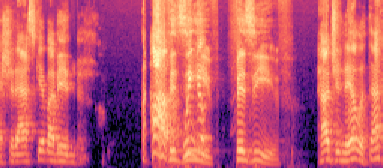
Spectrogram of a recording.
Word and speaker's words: Fiziev: I mean, Fiziev.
